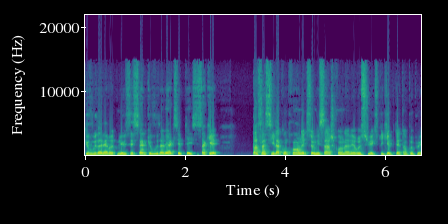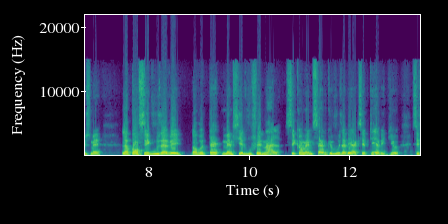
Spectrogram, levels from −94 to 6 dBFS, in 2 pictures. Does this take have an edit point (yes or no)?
no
